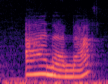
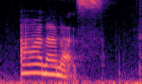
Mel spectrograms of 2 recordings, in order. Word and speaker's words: ananas: Un ananá, ou l'ananá, ou l'ananas, un ananas. Se a gente pronunciar sem o S, é o mais comum aqui na França, então a gente diz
